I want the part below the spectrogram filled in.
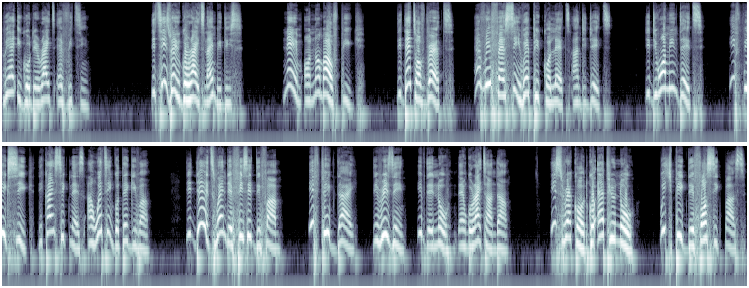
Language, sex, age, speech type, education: Nigerian Pidgin, female, 30-45, spontaneous, tertiary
